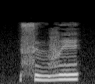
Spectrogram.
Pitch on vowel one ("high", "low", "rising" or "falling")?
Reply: low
